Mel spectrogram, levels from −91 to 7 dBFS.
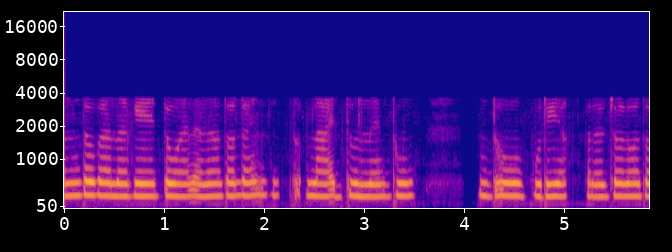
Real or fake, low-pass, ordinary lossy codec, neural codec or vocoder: fake; 3.6 kHz; none; codec, 16 kHz, 4.8 kbps, FACodec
